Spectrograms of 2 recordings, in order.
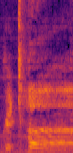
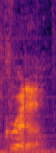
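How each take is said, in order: First: The t is crisp and exaggerated. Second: The t is soft and relaxed. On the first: The speaker calls it wrong. "not Greta" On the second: The speaker calls it right. "it's Greta"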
